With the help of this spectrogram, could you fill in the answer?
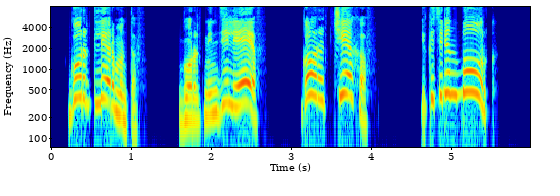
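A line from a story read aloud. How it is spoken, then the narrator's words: Kids shouting over each other. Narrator (Russian): кричали ребята наперебой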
